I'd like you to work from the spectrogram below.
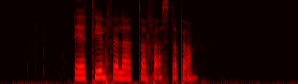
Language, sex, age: Swedish, female, 17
